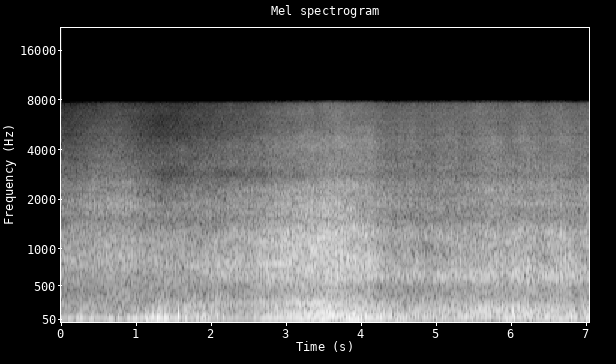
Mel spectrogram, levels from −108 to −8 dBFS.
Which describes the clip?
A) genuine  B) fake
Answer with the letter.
B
